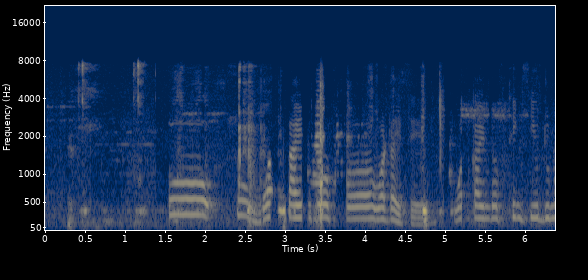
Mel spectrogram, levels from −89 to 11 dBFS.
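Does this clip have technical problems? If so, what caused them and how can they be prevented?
Yes. Background gated by the echo canceller, 0.6 to 0.95 s: the room sound falls away by about 36 dB, for roughly 0.4 s in total, and then returns. The canceller clamped the microphone hard while the far end's loudspeaker was playing, taking the ambience with it. A gentler suppression setting, or comfort noise filling the gap, would keep the background steady.

Echo leak, at 1.23 to 1.38 s, 1.91 to 2.73 s, 3.61 to 4.39 s and 4.98 to 6.04 s: a delayed copy of the speech trails the original by 276 ms. It starts very faint and grows to roughly 25 dB below the main speech in the later passages. This is likely loudspeaker sound reaching the far side's microphone and getting past its echo canceller. Headphones at that end, or a better-tuned canceller and more space between speaker and microphone, would stop it.

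Speech suppressed in double talk, at 1.52 to 1.58 s, 2.7 to 3.78 s and 5.2 to 5.35 s: the speech briefly loses level. The dip is deepest, around 40 dB, in the middle stretch, which fits with both sides likely talking at once while the canceller turned everything down. A canceller with better double-talk detection, or less echo for it to fight, would keep the talker audible.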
